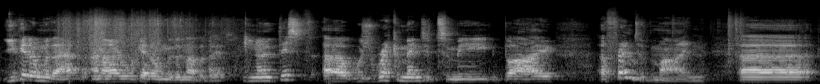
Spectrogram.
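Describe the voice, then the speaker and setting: A middle-aged man chats his way through a home cooking demo, bright and lively in tone, playful and easily excited. His voice bounces around a roomy kitchen and reaches the mic from a little way off. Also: mid-range voice, moderate pace, distant mic, a little hiss or hum. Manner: excitable, playful and chatty, jokes and rambles. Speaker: cooking show host. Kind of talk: chatty home cooking demonstration.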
